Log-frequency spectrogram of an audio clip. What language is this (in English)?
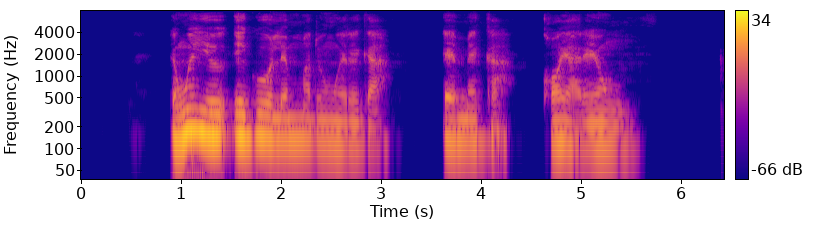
Igbo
